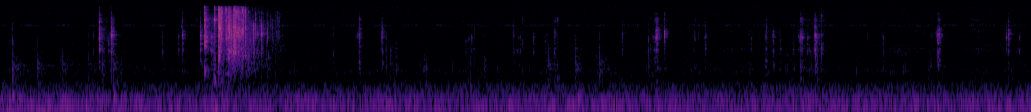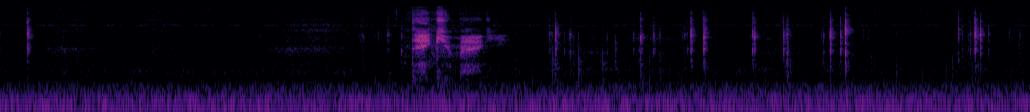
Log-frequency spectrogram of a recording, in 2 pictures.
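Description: Soft footsteps patter on a hard floor.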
